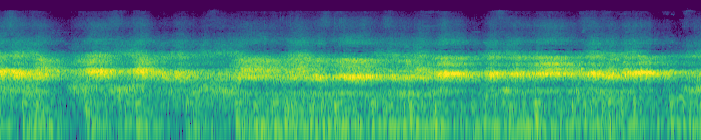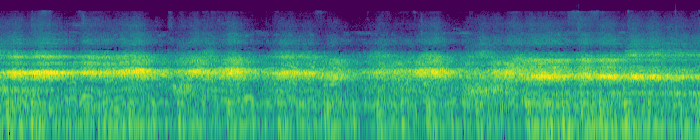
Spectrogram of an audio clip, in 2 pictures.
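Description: A huge stadium crowd chants and sings in unison, echoing across open air.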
